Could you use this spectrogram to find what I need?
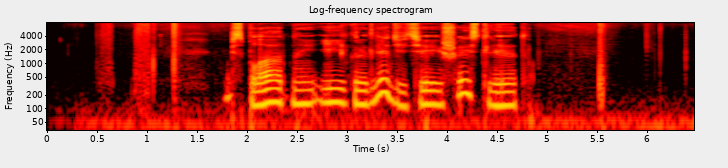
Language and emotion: Russian, sad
